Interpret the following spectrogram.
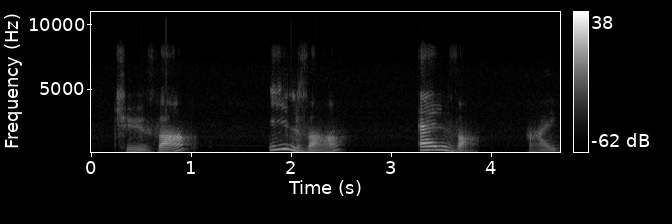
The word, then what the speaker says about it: tu vas: Tu vas. You go. With a silent S at the end.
